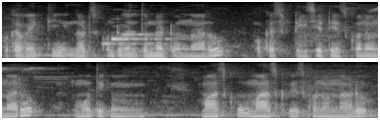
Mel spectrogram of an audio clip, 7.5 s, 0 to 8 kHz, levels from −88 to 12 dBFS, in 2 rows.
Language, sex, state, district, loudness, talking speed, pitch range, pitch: Telugu, male, Telangana, Mahabubabad, -17 LUFS, 125 wpm, 125-155 Hz, 135 Hz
